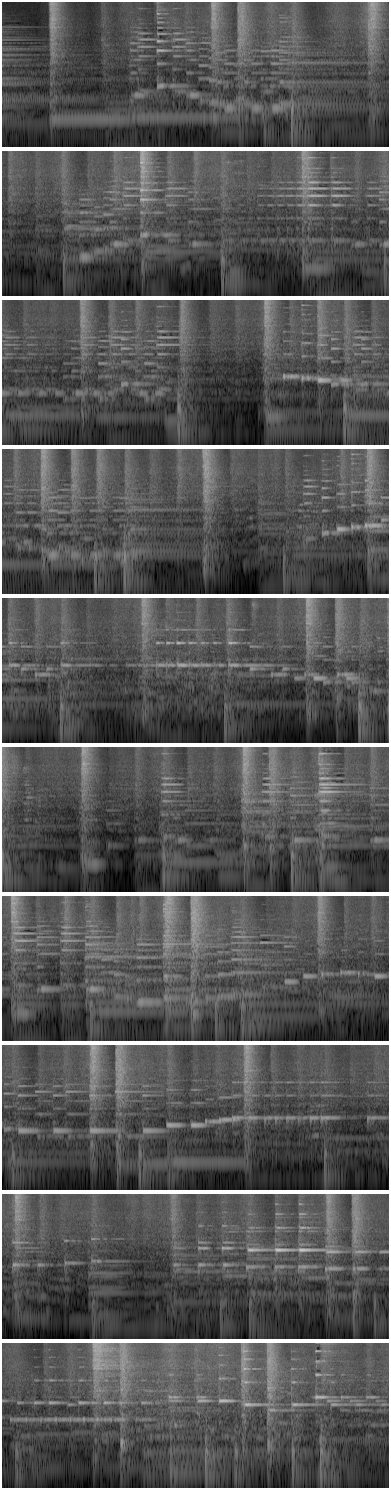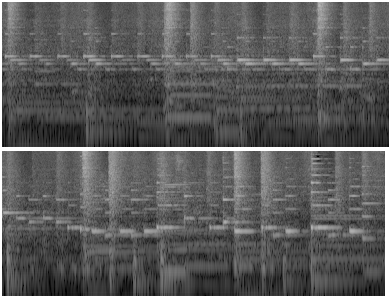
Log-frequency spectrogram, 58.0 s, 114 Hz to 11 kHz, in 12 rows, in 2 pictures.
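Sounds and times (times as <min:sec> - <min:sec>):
steady drum beat: 0:00.5 - 0:58.0.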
